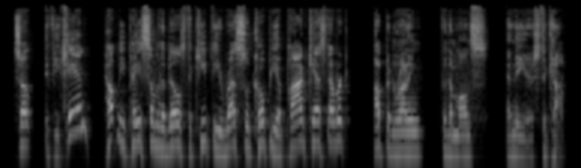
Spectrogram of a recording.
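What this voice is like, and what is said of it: Sick-sounding voice. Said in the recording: “you can hear from my voice, guys, through sickness and in health”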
